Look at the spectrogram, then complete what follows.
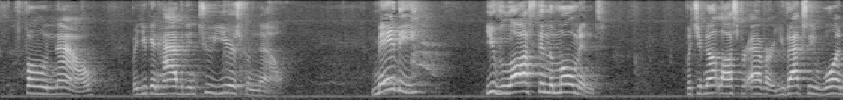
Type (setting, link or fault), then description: setting, live audience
